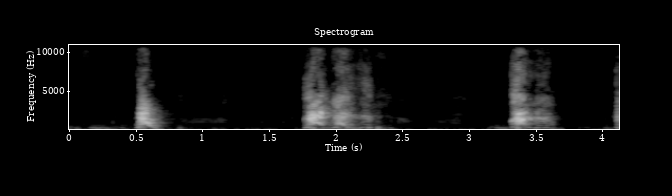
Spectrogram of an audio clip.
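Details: Dogs playing, a French bulldog and a griffon; three loud sharp barks roughly every one and a half seconds, with short quieter sounds between them and little else in the background.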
